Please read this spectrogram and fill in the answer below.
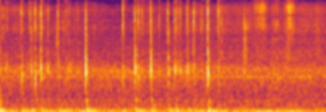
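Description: Typing on a computer keyboard: a quick run of keystrokes through the first two and a half seconds, thinning out after that, over a steady low hum.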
